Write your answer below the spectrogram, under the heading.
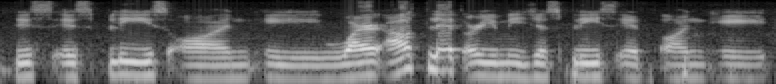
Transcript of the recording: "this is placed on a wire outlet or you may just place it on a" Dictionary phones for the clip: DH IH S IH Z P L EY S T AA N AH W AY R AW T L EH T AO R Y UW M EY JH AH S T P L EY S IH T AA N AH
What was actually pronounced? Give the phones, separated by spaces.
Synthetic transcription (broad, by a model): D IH S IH S P L EY S AA N AH W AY R AW T L EH T AO R Y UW M EY JH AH S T P L EY S IH T AA N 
